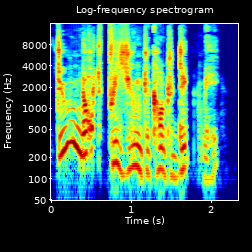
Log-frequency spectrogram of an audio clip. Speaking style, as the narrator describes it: said Stephen sharply

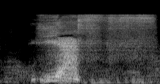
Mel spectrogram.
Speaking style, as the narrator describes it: hissed Bosk gleefully

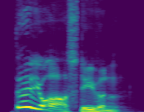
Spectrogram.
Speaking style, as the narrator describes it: cried Jack, a more natural smile doing away with the severity of his expression

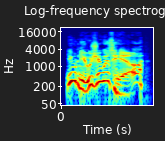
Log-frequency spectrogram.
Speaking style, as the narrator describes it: cried Jack

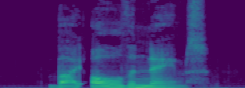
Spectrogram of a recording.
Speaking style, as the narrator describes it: Emmon said in an awed voice

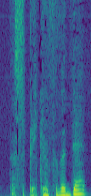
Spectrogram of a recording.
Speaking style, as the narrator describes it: he murmured

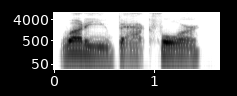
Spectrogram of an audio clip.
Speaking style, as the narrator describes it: growled

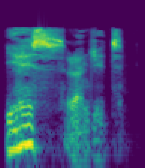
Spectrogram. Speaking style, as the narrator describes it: said gently

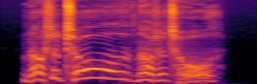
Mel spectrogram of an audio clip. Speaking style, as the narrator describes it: cried Martin

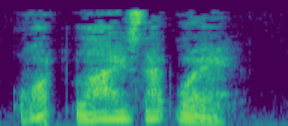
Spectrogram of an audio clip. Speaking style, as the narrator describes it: Aaron murmured to Ged, for he craved the sound of speech

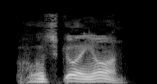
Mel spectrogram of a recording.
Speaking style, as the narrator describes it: she asked anxiously

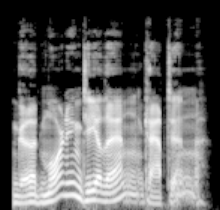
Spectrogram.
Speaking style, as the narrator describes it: said Slocum in a harsh nasal drawl

